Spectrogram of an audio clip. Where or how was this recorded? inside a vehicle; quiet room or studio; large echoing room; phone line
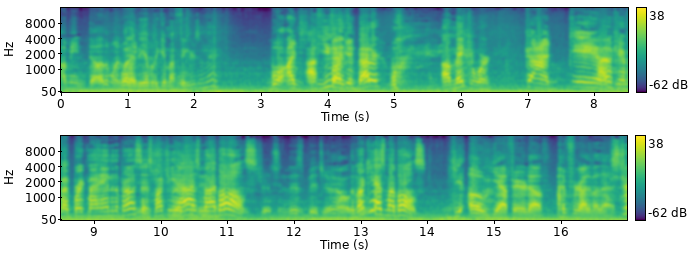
inside a vehicle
